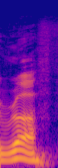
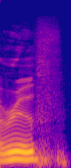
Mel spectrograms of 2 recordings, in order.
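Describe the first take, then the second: First: It is said like 'ruff', the American way. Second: It is said with a long 'oo', Canadian style.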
